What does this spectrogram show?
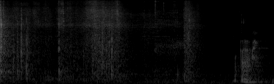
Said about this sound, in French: Donc, après, il va y avoir des bruits de papier de toutes sortes, hein, les macules que j'enlève.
